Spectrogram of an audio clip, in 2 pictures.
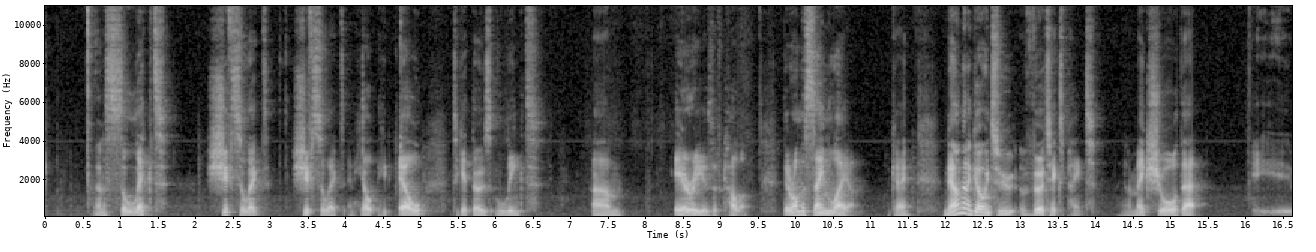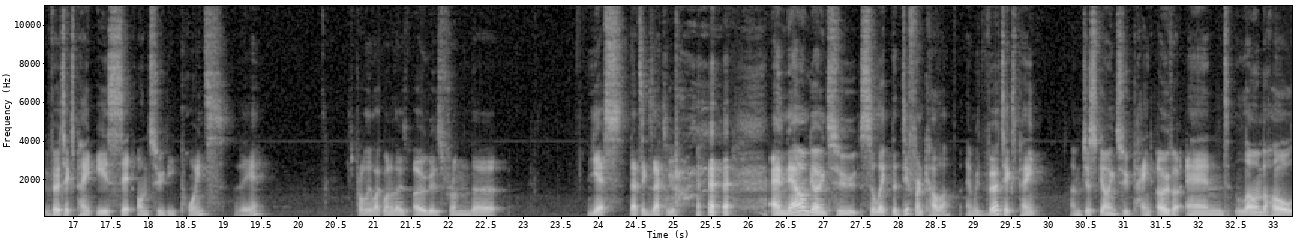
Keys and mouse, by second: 0.9 click, 2.2 shift+click, 12.0-13.1 drag, 29.1-33.2 drag.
